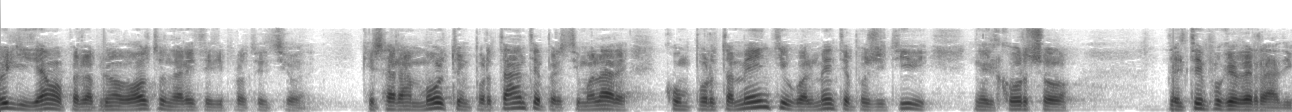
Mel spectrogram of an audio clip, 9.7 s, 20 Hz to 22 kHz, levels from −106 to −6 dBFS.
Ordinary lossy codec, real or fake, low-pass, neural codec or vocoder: none; real; none; none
